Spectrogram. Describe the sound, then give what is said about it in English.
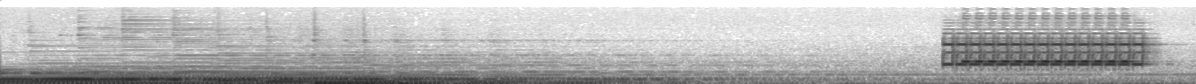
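A telephone bell rings once in a loud, rapid trill lasting about a second, cutting in after a stretch of low, murmuring background sound. “The telephone's ring interrupted the idle.”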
